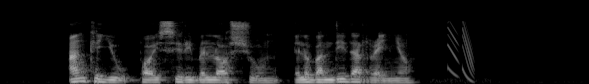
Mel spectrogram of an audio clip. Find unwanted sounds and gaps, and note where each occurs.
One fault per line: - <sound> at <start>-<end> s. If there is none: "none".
- chirp at 4.5-4.8 s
